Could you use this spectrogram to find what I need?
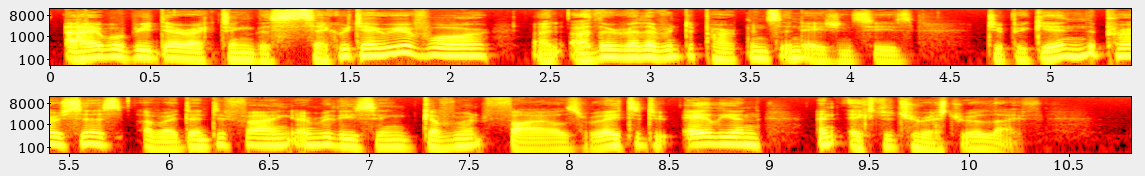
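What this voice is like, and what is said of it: Poor Donald Trump impression. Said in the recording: “my terrible Trump impression ... Donald Trump into Randy Marsh and South Park ... Yeah, a bit South Park, wasn't it?”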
